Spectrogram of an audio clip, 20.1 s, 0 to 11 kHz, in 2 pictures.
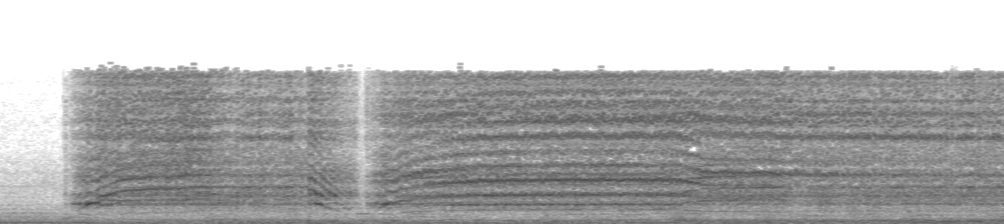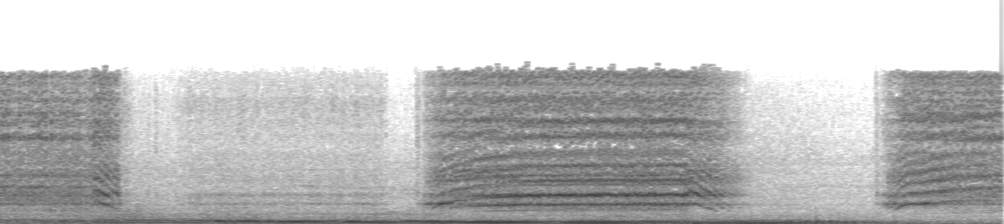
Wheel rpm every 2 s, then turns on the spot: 100, 100, 150, 160, 160, 70, 20, 110, 130, 90.
10-12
